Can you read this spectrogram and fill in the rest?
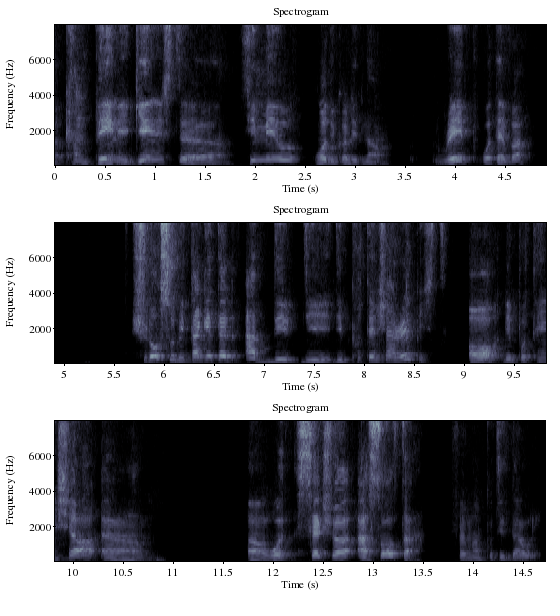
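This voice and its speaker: A man hosting a live stream, thinking aloud with frequent fillers and answering viewer comments. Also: fairly high pitch. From Nigeria.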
